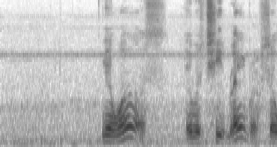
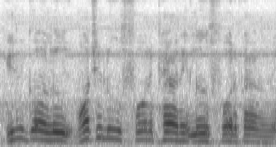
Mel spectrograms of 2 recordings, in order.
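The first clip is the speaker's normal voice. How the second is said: higher, mock nagging wife voice; hammed-up wife telling him to lose weight; imitating wife nagging; 6 semitones higher, 5 dB quieter than usual. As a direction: parrot his wife's scolding in a raised pitch. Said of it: "she's on my behind about".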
